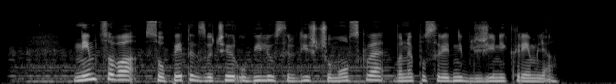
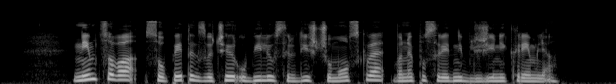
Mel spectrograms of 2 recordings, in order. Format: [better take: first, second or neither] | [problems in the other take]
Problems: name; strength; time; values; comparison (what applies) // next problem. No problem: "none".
second | background sound (Bowed string instrument); 18 dB below the speech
